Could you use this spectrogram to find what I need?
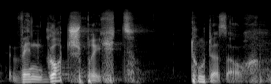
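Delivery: very slow, dropping low at the end; solemn preacher's refrain, drawn out. Acted. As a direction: let each word land slowly.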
